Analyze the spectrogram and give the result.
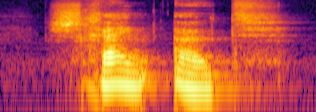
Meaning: inflection of uitschijnen: 1. first-person singular present indicative 2. second-person singular present indicative 3. imperative
- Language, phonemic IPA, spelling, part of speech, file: Dutch, /ˈsxɛin ˈœyt/, schijn uit, verb, Nl-schijn uit.ogg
